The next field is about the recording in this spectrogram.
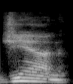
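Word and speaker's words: ज्ञान: What you pronounced was also not the correct pronunciation. Jyan is the correct pronunciation.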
